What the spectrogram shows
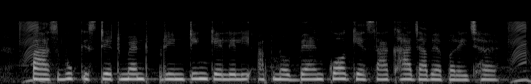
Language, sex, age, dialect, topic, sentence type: Maithili, female, 18-24, Angika, banking, statement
